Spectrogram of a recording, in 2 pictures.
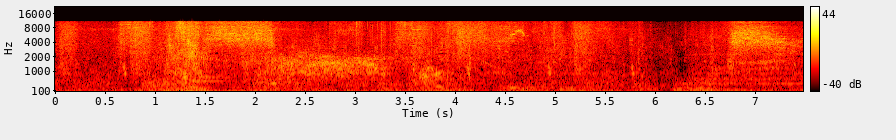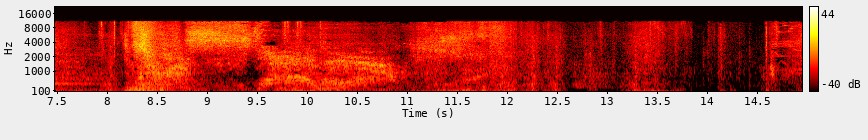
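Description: Blows and impacts clash during a fight.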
